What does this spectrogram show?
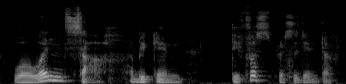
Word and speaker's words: Wałęsa: In October 1990, Poland had first president election, and WALESA, this is a spelling but pronounced as Wałęsa, became the first president of Poland.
